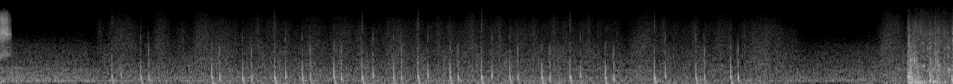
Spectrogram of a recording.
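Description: Quick footsteps patter on grass and stone.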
